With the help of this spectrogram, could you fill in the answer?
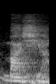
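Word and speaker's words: מָשִׁיחַ: 근데 예수를 믿는 사람들은 그 사람 메시아 히브리 말로 메시아를 갖다가 비슷하게 우리가 히브리 사람들처럼 정확하게 발음할 수 없죠. 비슷하게 말하다가 마시아입니다. 마시아.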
